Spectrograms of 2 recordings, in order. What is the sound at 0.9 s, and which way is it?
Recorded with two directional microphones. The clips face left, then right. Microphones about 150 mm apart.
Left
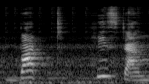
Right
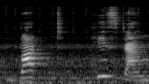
Speech, 30° left (ahead or behind).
